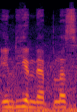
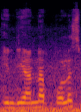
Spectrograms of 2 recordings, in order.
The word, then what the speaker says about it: Indianapolis: इसका जो कैपिटल है वो इंडियानापोलिस है। इंडियानापोलिस को कुछ लोग इंडियानापोलिस भी कहते हैं, लेकिन एक्चुअल जो वर्ड जहाँ पे लोग इसको प्रोनाउंसिएट करते हैं दैट इज़ इंडियानापोलिस। लेकिन इंडियानापोलिस भी ठीक है, समझ आनी चाहिए क्या चीज़ है।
